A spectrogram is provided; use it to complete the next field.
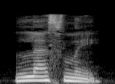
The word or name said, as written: Leslie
